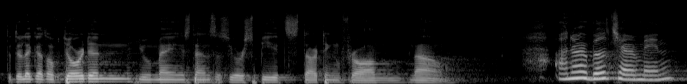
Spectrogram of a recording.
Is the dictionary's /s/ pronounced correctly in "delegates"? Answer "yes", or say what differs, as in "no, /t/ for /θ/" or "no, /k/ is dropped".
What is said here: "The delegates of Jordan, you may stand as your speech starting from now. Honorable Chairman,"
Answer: no, /s/ is dropped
